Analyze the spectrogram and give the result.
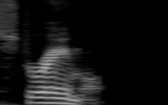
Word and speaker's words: Stramel: the pronunciation I found was Strammel. But anyway, Strammel,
